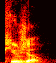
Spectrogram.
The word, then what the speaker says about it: Piaget: Is it pronounced Pagot? P-I-G-U-E-T? – Peugeot.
